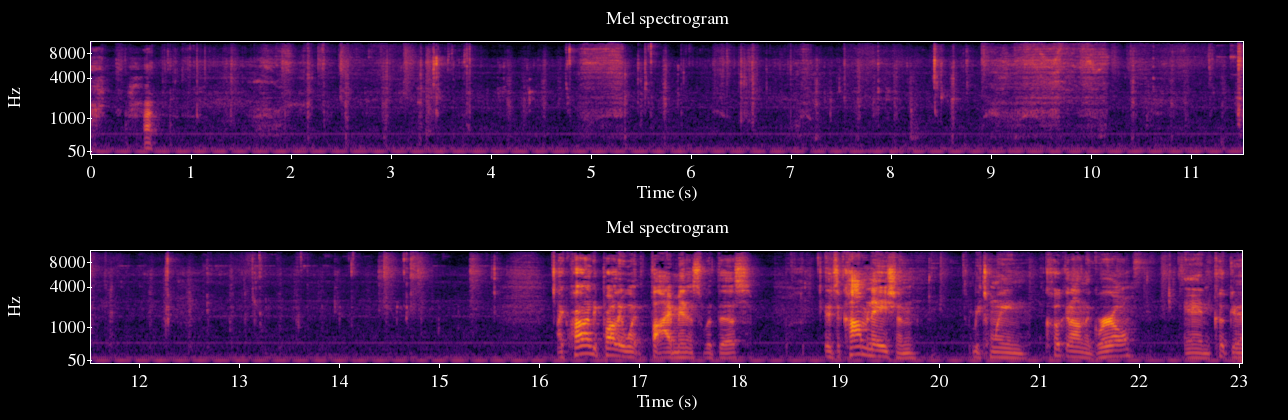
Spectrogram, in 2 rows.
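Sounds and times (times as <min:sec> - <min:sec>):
person chewing corn: 0:00.0 - 0:16.3, 0:21.9 - 0:22.6
steady low hum: 0:00.0 - 0:23.0
crunching clicks: 0:10.5 - 0:15.7.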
